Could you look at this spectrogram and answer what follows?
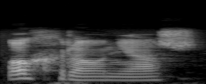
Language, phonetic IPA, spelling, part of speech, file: Polish, [ɔxˈrɔ̃ɲaʃ], ochroniarz, noun, Pl-ochroniarz.ogg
